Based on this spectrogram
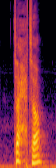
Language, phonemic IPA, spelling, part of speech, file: Arabic, /taħ.ta/, تحت, preposition, Ar-تحت.ogg
- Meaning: under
